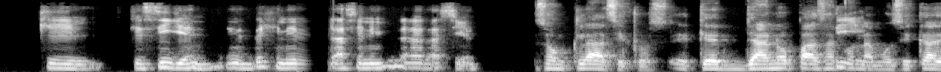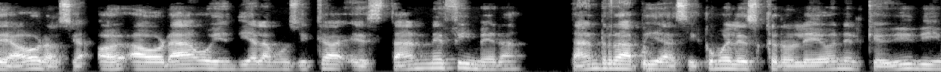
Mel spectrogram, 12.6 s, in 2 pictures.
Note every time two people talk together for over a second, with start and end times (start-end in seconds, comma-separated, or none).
none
